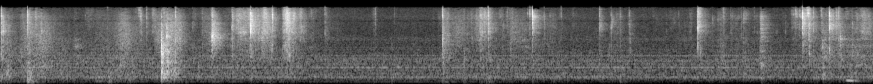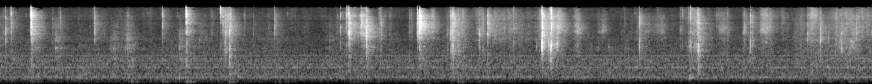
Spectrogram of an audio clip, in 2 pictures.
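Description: Hands handling cardstock and small pieces of clear adhesive tape: scattered short rustles and light taps at irregular intervals, over a faint steady hum.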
